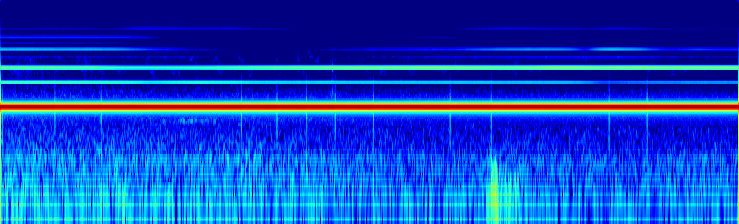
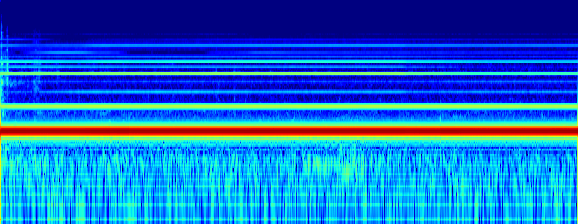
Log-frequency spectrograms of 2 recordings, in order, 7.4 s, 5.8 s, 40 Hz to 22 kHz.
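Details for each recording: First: Realtone Globepacer 11-band transistor radio after repair, original transistors refitted: steady ~1 kHz test tone, audio output starts clipping at 5.4 volts; turning bias down adds audible distortion. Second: Realtone Globepacer 11-band transistor radio audio amplifier after output bias adjustment, about 40 with 1000 ohms: clean steady ~600 Hz test tone with faint overtones; least distortion, more bias needed as volume rises.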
